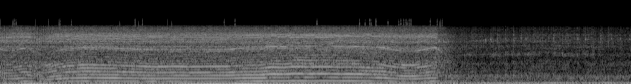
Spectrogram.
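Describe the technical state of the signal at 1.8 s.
Bluetooth SBC compression is at work at 1.8 s, as it is across the entire clip, and this is likely the cause of what is heard. The codec splits the signal into a few wide sub-bands and shares very few bits among them, so the top bands are starved and the rest are coarsely quantised. Nothing remains above about 8.7 kHz, and a gritty, aliased roughness sits on the sound, damage heavy enough to fit a rate near 64 kbps.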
